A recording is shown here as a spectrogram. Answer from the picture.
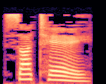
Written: sauté

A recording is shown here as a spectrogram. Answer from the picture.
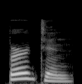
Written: burgtun

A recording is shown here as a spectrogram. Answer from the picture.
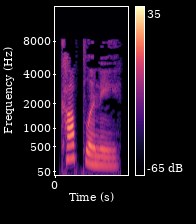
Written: kaplony

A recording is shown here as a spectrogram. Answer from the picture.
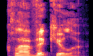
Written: clavicular

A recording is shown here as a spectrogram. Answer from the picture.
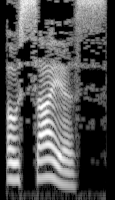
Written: osias

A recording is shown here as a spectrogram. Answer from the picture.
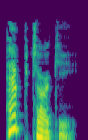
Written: heptarchy

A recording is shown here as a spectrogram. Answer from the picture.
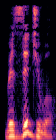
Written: residual

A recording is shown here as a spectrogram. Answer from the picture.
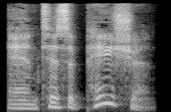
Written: anticipation

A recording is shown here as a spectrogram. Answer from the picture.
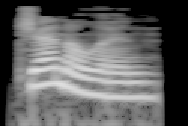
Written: jennalyn

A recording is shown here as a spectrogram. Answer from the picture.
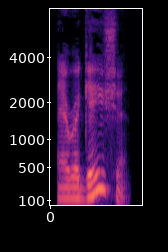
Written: arrogation

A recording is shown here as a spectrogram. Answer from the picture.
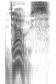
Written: douse

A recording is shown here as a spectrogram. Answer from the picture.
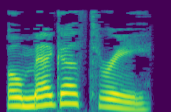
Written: omega-3

